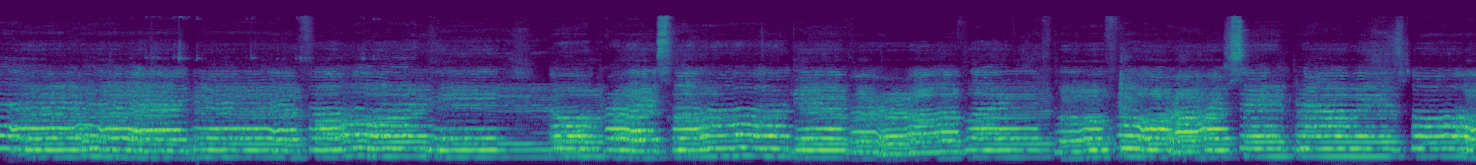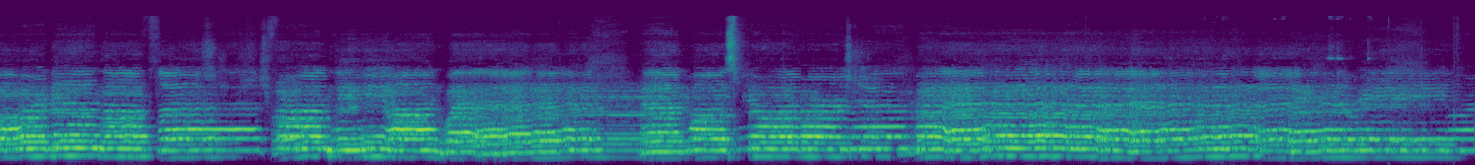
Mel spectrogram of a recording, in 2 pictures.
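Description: Unaccompanied voices singing a Znamenny-chant Nativity carol in English: a slow melody of long held notes with gently bending turns.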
